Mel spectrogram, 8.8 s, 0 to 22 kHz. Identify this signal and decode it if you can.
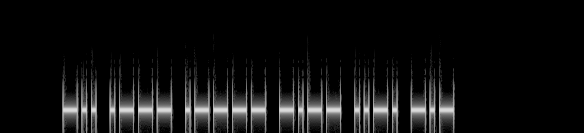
Morse code, heard as a keyed tone, about 17 wpm, 700 Hz. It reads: DJ1YFK
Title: Call Signs Repeated 2x - 17wpm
